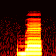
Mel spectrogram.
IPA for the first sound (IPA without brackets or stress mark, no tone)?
b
